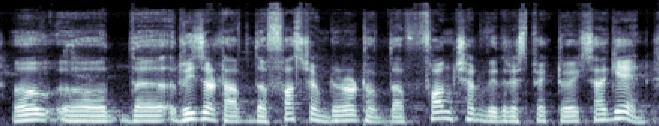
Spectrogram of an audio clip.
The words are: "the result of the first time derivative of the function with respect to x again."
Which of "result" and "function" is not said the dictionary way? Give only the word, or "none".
none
